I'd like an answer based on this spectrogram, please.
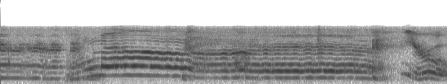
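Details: A talkative pet cat gives a long, drawn-out crying meow, steady and harmonic-rich, holding for about three seconds before bending down, then a short rising-falling meow follows; indoors, with a person speaking nearby.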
